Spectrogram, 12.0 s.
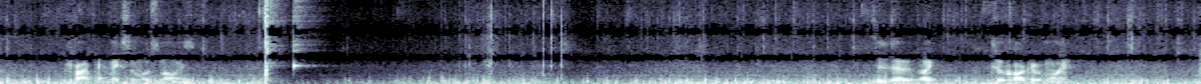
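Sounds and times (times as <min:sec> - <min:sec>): rain pattering and crackling: 0:00.0 - 0:12.0.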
